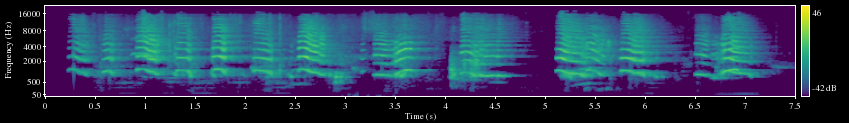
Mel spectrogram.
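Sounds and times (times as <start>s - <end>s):
black swan Cygnus atratus calling: 0.2s - 7.4s.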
